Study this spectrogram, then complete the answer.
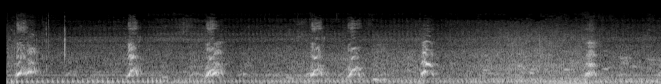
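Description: Dogs bark repeatedly in the background.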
